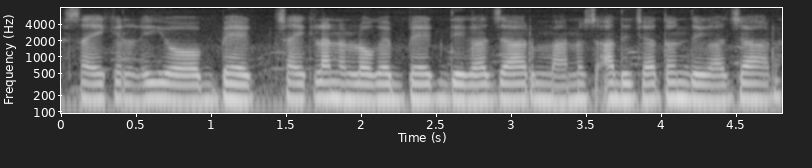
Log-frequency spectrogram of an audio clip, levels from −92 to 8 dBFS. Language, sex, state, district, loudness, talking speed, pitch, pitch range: Chakma, female, Tripura, Dhalai, -15 LUFS, 160 wpm, 165 Hz, 160-165 Hz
